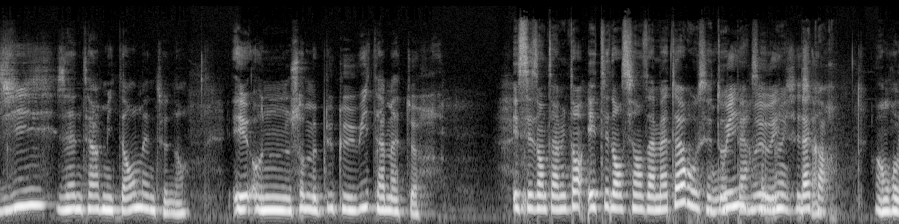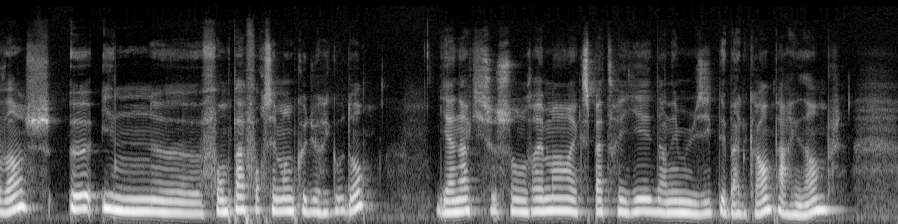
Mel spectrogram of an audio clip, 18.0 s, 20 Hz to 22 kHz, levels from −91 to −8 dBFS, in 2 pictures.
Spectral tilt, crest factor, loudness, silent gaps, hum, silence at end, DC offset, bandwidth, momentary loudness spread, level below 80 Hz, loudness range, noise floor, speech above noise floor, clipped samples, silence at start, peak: -7 dB/octave; 14 dB; -20 LUFS; none; none; 0.55 s; under 0.1%; 15.5 kHz; 8 LU; -54 dBFS; 3 LU; -54 dBFS; 35 dB; under 0.1%; 0 s; -6 dBFS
